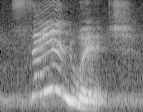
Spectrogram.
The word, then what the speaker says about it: sandwich: two fingers ready sandwich listen again sandwich the accent is on the first syllable let's try again listen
